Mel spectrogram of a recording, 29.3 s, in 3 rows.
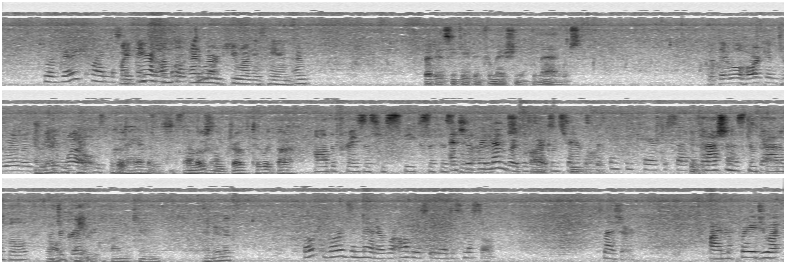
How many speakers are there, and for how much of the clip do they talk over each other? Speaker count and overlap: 8, about 29%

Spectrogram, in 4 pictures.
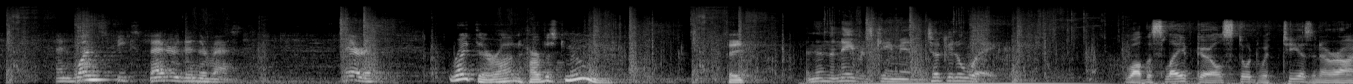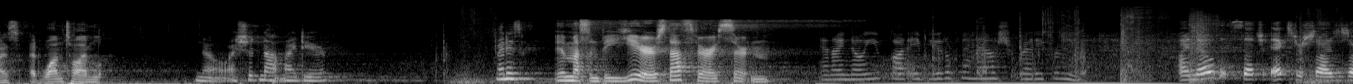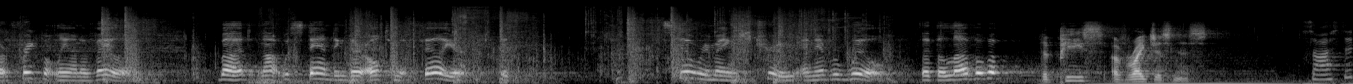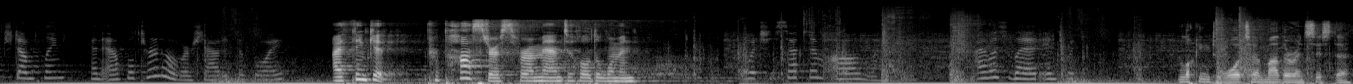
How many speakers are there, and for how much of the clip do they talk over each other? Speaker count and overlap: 8, no overlap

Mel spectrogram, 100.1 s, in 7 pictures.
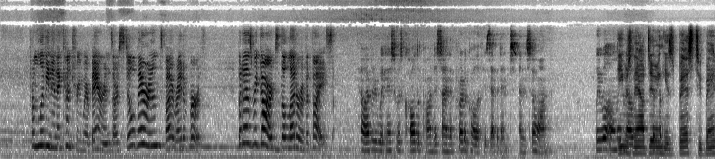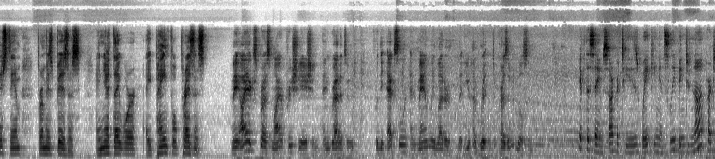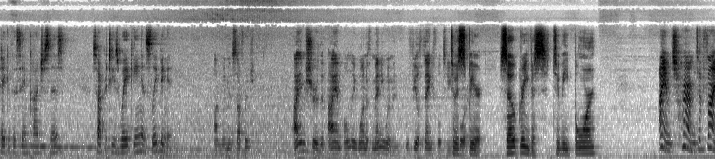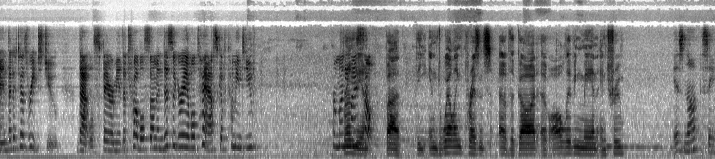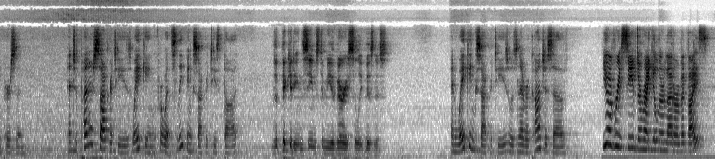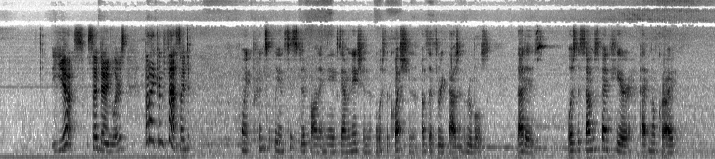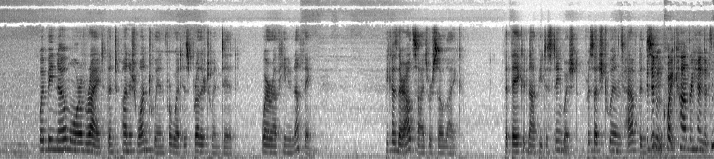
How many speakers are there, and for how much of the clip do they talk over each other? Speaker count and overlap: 5, about 3%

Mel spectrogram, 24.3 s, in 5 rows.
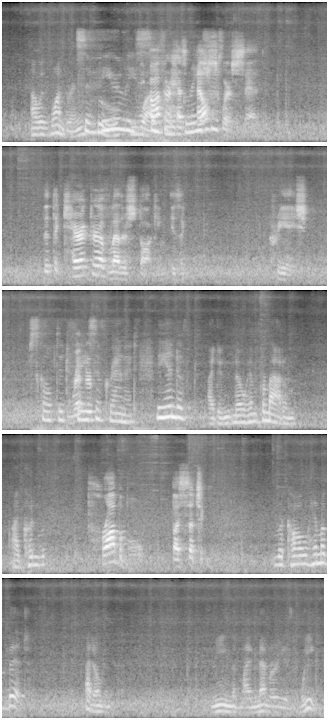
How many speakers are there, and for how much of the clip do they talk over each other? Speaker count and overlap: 3, about 13%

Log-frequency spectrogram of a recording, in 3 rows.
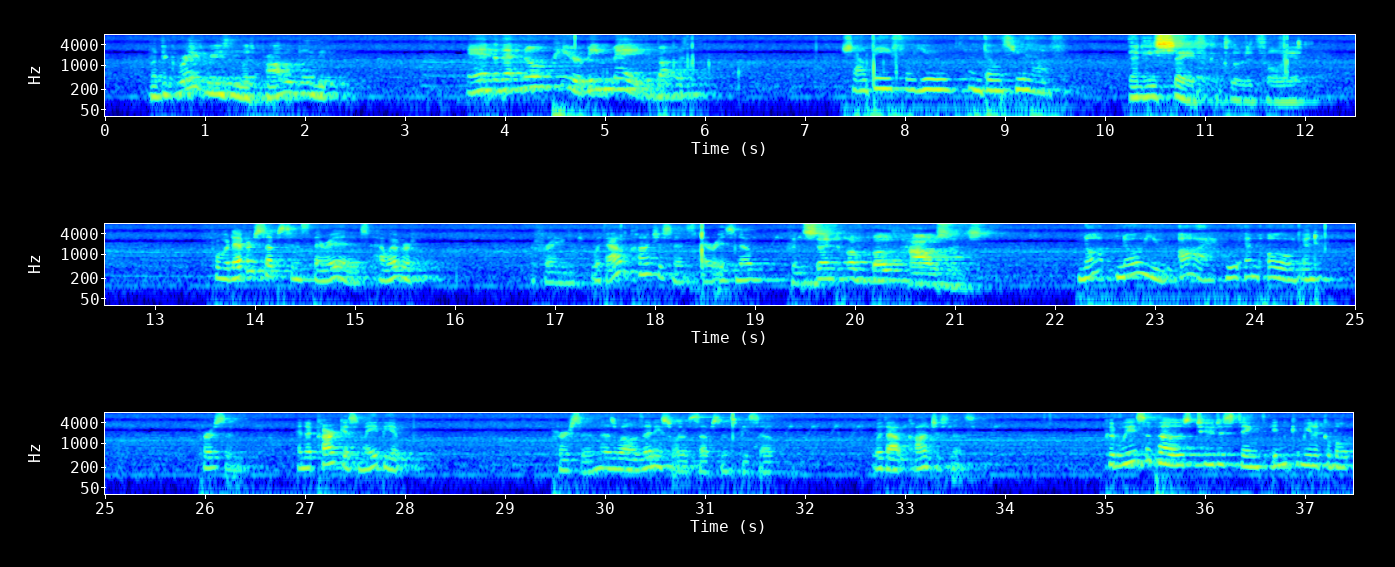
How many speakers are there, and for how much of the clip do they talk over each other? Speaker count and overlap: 5, no overlap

